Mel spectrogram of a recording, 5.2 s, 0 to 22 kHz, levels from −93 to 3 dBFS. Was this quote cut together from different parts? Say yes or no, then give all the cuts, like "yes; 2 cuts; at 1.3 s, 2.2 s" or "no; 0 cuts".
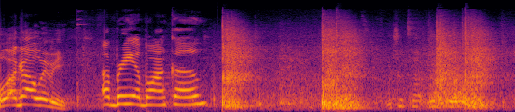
yes; 1 cut; at 2.1 s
